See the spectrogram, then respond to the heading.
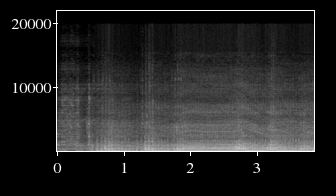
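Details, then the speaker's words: Restored 2007 Yamaha Jupiter MX, electric start after replacing the weak battery with a dry battery: catches within half a second and settles into a steady, even idle; smooth running with no more exhaust smoke; normal engine start. "Ini mesinnya halus banget guys, bener-bener kayak keluar baru dari pabrik. Tarikannya juga mantep, berasa."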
